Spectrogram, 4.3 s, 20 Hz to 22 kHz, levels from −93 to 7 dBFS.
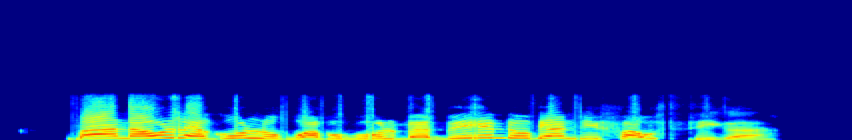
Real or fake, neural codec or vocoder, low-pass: fake; codec, 24 kHz, 3.1 kbps, DualCodec; 7.2 kHz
